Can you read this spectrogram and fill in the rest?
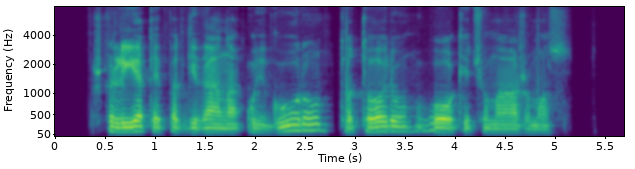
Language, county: Lithuanian, Alytus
